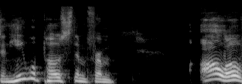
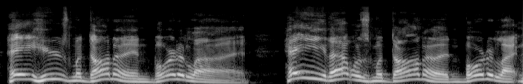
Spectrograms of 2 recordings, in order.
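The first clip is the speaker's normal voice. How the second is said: hammed-up radio DJ with swooping, sing-song pitch; fake DJ voice; 2 semitones higher than usual. Shown as a demonstration. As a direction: put on a cheesy DJ announcer voice. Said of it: "I'm using my fake D J voice".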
